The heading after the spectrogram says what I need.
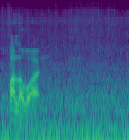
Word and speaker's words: Palawan: gonna stop over in Palawan Island it's actually pronounced follow-on or palawan yeah it's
